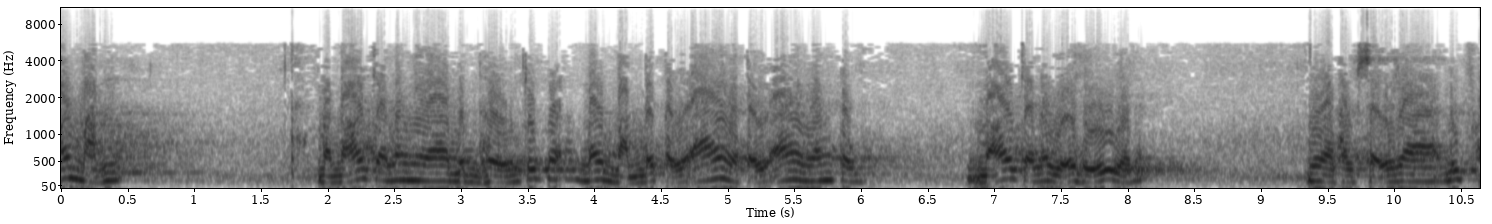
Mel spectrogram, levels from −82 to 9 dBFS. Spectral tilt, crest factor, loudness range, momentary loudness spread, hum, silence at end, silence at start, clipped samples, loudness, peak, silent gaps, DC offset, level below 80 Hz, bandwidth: -8.5 dB/octave; 6 dB; 3 LU; 18 LU; none; 0 s; 0 s; 3%; -6 LUFS; 0 dBFS; none; under 0.1%; -34 dBFS; 10 kHz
